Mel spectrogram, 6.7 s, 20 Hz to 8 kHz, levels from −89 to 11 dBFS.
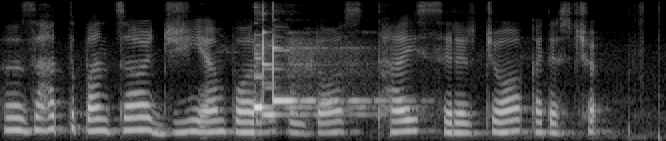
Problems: constant background noise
